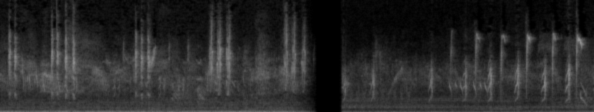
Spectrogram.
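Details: Marsh warbler singing rapid chattering clusters of high notes, cut off by a brief silence before resuming with thin, quick whistled slurs against a faint low background hum.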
